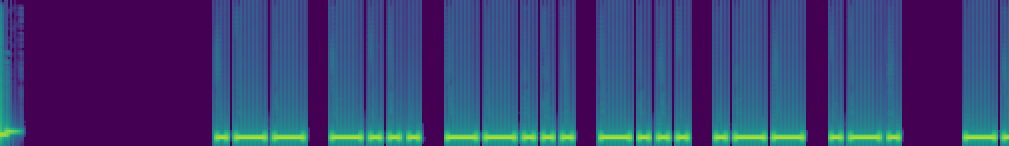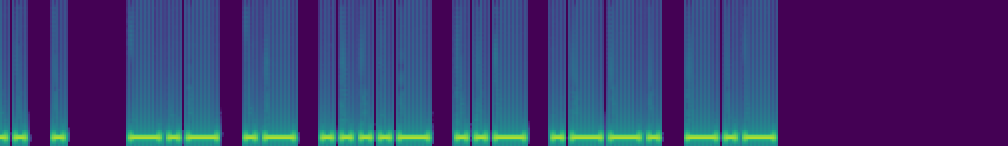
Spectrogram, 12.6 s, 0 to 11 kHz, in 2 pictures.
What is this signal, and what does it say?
Morse code, heard as a keyed tone, about 20 wpm, 700 Hz. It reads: WB7BWR DE KA4UPK
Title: USA Callsign DE Callsign 20wpm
